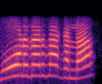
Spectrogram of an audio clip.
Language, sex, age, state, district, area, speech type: Tamil, female, 60+, Tamil Nadu, Erode, urban, conversation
